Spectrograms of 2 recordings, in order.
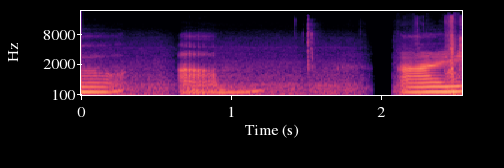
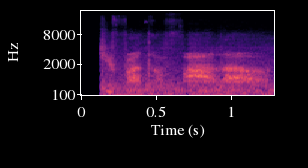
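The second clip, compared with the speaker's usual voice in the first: fading whisper; 10 dB quieter, much faster than usual. Acted.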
